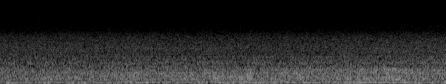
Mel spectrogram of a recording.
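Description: A steady, rushing wash of ocean surf rolls on without pause, a continuous roar of waves against the shore with no distinct individual breakers standing out, and no voices.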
